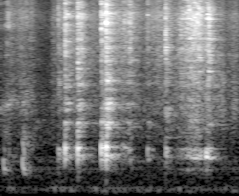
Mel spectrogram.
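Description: Buko salad with fruit cocktail being stirred in a bowl, a spoon clinking and scraping against the sides in a quick, irregular series of close, fairly soft knocks with no talking.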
